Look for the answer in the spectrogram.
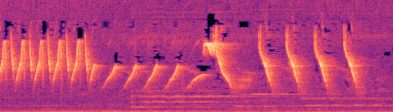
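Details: A white-headed munia mimicking a canary's song: a rapid run of high, falling whistled sweeps, then louder, slower downslurred notes, over faint steady tones.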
